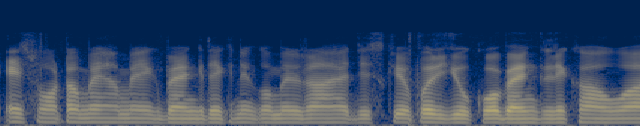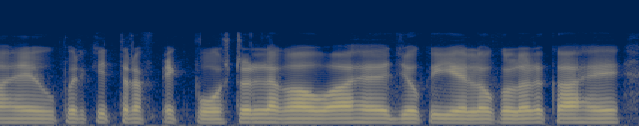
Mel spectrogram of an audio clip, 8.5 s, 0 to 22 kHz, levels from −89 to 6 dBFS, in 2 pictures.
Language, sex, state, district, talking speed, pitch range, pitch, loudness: Hindi, male, Rajasthan, Churu, 210 wpm, 120-125 Hz, 125 Hz, -27 LUFS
